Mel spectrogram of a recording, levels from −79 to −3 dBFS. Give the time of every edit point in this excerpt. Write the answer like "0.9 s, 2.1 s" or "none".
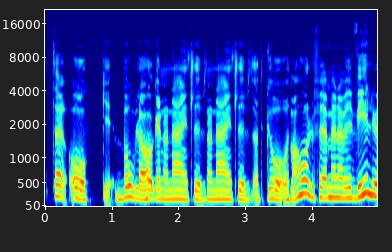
2.4 s, 3.7 s

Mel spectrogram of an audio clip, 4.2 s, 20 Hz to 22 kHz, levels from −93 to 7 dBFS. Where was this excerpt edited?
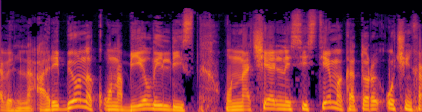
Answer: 1.2 s

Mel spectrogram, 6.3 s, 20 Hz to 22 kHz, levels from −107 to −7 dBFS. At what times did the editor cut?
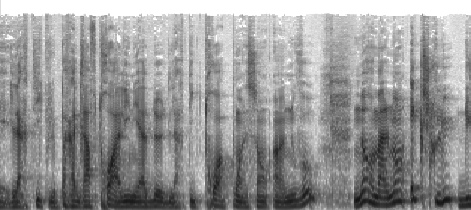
none

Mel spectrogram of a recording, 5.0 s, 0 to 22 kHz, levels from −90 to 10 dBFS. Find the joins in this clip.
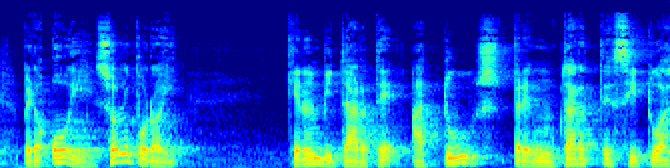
none

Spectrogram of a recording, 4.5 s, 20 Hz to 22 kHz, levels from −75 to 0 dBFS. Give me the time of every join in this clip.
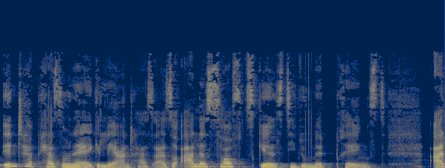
none

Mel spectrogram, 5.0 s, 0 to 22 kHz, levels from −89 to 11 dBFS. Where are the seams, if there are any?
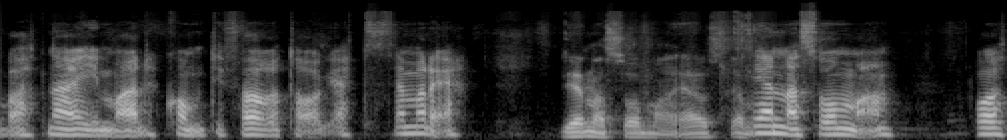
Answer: none

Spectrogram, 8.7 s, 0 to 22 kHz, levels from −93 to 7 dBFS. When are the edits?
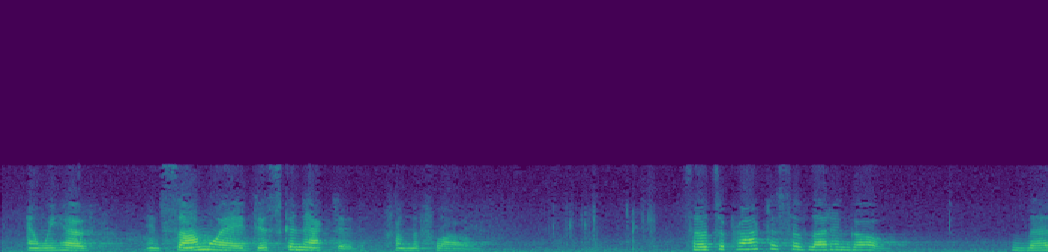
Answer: none

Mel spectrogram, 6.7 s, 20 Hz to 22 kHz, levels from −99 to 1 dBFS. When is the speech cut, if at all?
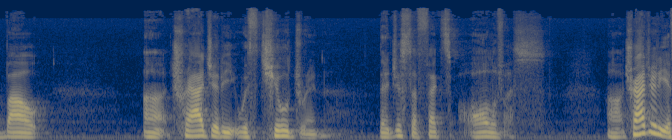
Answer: none

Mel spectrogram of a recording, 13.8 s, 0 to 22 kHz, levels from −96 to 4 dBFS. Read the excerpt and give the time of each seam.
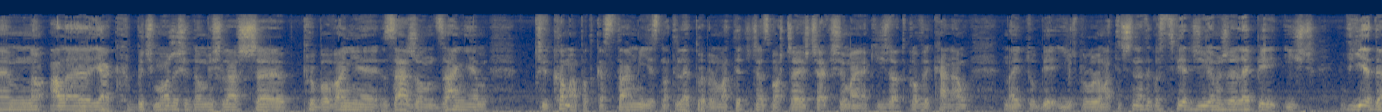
10.7 s

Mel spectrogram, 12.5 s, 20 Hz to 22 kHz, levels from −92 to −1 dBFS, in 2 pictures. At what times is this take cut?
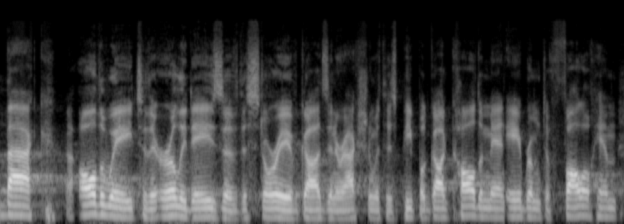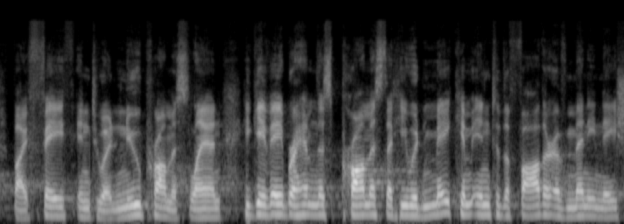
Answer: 5.0 s

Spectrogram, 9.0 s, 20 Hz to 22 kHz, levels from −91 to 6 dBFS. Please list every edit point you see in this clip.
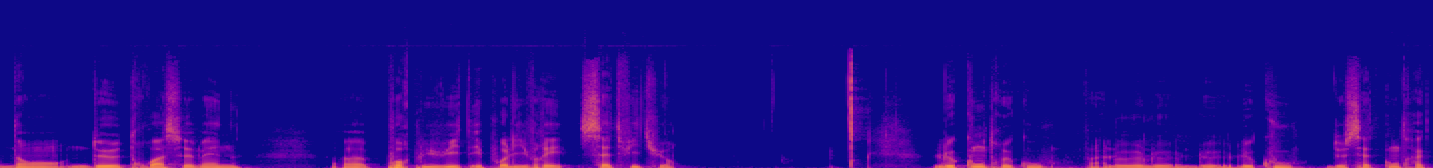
2.5 s

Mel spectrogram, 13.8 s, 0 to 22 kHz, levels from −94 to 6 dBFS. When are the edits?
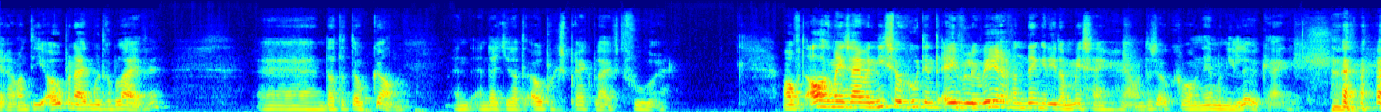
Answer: none

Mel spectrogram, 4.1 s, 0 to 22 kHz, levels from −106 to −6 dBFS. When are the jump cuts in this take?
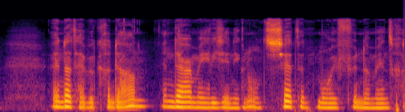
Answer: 1.5 s, 2.1 s, 2.4 s

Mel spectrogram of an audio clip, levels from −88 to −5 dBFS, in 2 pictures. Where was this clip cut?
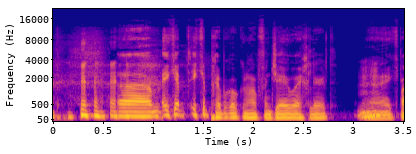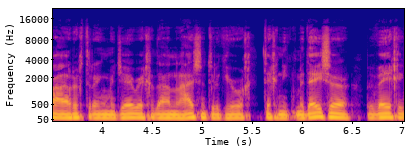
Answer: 1.1 s, 1.6 s, 2.1 s, 3.4 s, 5.5 s

